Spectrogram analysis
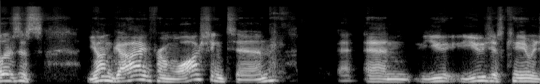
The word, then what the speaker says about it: Washington: And by the way, we pronounce it Washington. Washington. Okay.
